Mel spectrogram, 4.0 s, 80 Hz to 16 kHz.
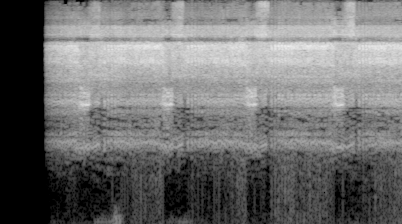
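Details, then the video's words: Cicada song beginning after a brief silence: a loud, dense, high-pitched buzzing drone that holds steady, swelling in short pulses roughly every 0.9 seconds. "CICADA SOUND EFFECT 매미 울음소리"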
